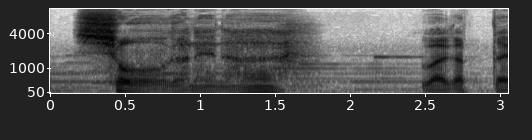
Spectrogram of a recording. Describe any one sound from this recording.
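A man speaks in a low, tired voice, close by.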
